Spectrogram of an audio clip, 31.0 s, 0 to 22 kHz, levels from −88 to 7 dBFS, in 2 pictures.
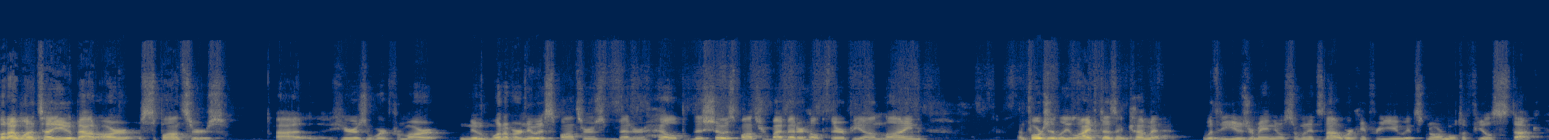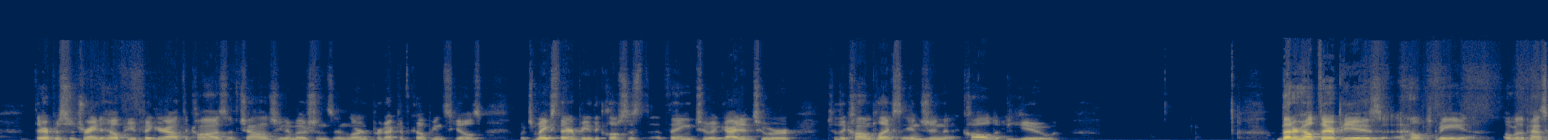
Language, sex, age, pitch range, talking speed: English, male, 30-49, 100-120 Hz, 180 wpm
